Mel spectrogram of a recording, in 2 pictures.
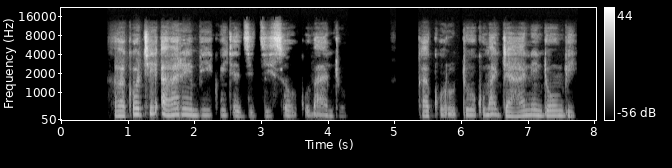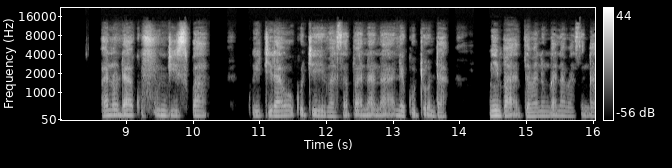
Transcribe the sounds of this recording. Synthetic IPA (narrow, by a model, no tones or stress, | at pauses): ʋako̞tʰiʔaʋaɾe̞mbikuited͡zid͡ziso̞kuʋantʰu | kakuɾṵtukumad͡ʒaɦanendo̞mbi | ʋano̞ɗakufundiswa | kuitirawo̞kutiʋasapa̰na̰na̰ne̞kuto̞̰nda | mimba̰d͡zaʋano̞ŋɡanaʋasiŋɡa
